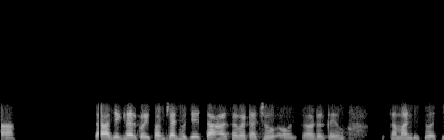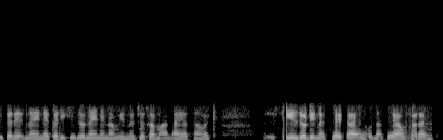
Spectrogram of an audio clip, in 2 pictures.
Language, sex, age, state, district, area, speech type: Sindhi, female, 30-45, Uttar Pradesh, Lucknow, urban, conversation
